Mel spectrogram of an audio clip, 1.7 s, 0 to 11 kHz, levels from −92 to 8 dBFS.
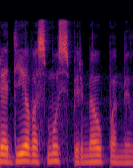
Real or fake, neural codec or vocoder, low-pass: real; none; 7.2 kHz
